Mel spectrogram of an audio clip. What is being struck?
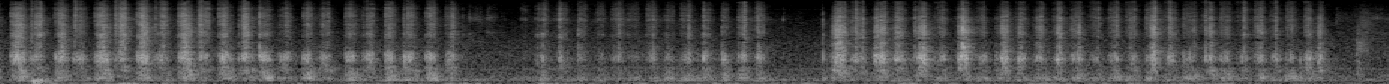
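Wax-coated scratch-art paper under a wooden stylus.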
